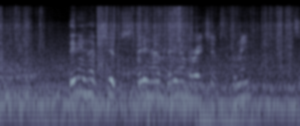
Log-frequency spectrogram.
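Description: A chip bag crinkles as a young man opens it.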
